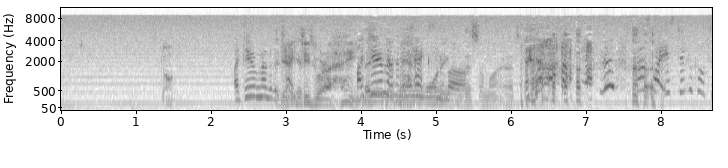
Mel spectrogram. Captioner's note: laughing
